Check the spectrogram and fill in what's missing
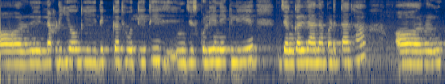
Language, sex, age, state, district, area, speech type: Hindi, female, 18-30, Madhya Pradesh, Hoshangabad, rural, spontaneous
